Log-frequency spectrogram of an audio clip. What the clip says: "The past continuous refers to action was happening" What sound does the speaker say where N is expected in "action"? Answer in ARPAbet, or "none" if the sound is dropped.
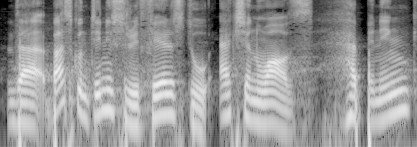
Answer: N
